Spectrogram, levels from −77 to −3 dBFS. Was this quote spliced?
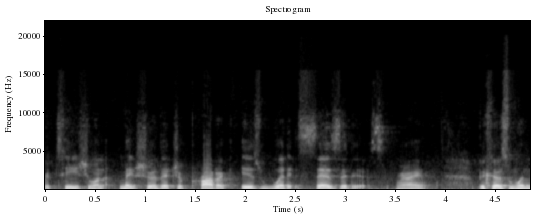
no; 0 cuts

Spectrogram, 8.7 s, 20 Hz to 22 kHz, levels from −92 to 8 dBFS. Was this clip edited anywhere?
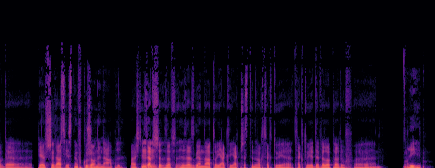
yes; 1 cut; at 2.5 s

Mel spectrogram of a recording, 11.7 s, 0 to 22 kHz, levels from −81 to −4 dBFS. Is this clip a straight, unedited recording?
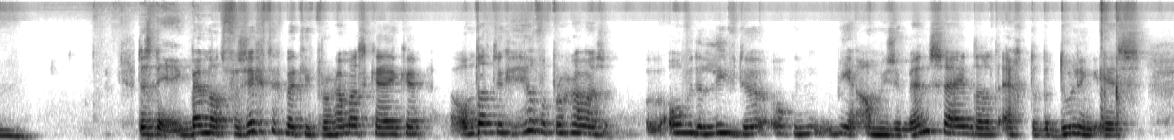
no; 3 cuts; at 1.3 s, 4.3 s, 9.7 s

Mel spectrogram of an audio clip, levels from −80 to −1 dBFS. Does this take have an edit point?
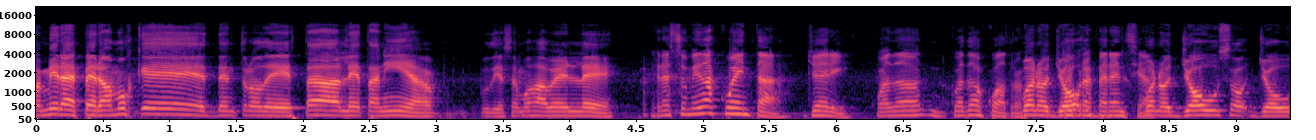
yes; 1 cut; at 6.2 s

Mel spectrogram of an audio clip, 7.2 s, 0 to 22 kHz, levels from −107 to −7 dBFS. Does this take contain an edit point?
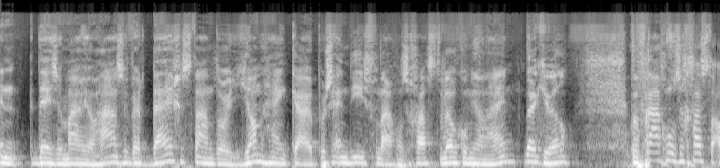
no; 0 cuts

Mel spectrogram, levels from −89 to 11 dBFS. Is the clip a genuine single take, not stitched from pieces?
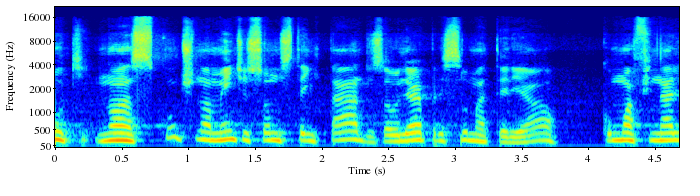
no; 1 cut; at 3.0 s

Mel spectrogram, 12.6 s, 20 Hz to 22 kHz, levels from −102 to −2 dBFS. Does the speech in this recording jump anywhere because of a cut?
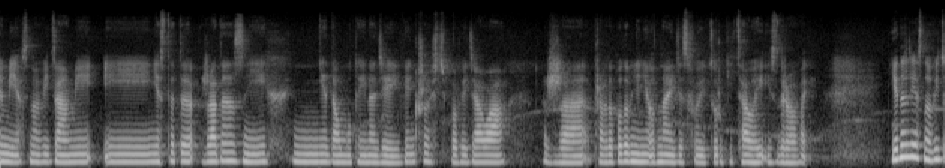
no; 0 cuts

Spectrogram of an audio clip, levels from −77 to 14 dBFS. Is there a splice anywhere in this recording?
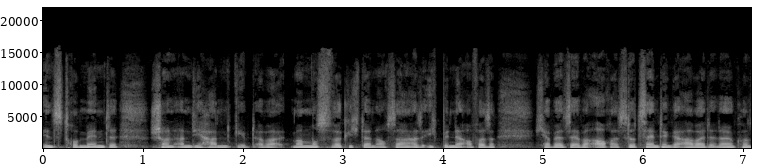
no; 0 cuts

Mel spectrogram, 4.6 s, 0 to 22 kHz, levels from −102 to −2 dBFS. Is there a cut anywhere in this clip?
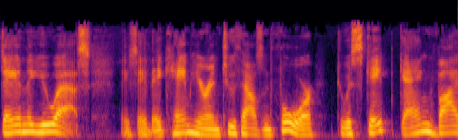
no; 0 cuts

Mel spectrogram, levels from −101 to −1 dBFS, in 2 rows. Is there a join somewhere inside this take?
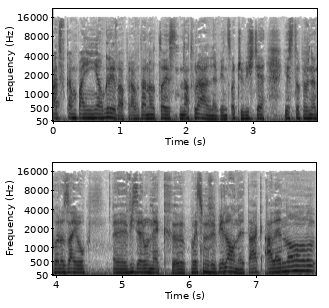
no; 0 cuts

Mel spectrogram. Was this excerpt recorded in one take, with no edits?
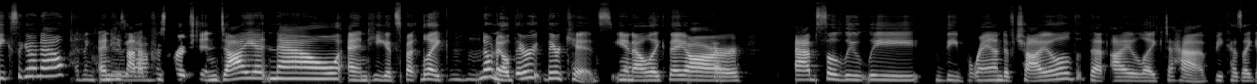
no; 1 cut; at 9.3 s

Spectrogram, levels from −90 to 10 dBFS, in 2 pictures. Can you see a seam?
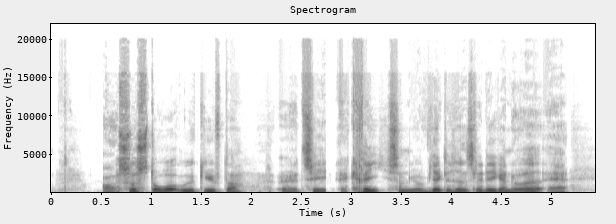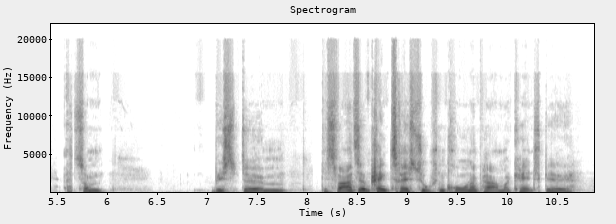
yes; 4 cuts; at 2.7 s, 5.6 s, 7.4 s, 8.1 s

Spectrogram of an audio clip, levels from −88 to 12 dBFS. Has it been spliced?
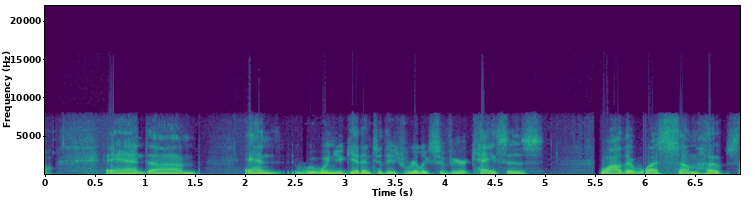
no; 0 cuts

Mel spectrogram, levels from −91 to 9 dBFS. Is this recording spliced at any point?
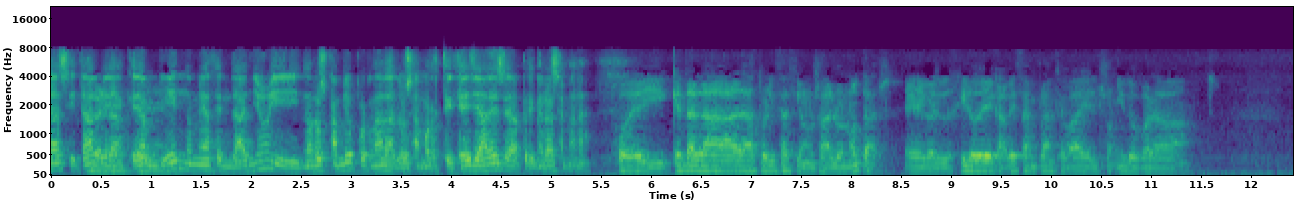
no; 0 cuts

